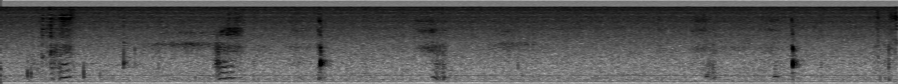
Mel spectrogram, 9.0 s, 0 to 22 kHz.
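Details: Hiccups in a 5-week-old baby in the morning: soft, brief hiccup sounds repeating every second or so in a quiet room.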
